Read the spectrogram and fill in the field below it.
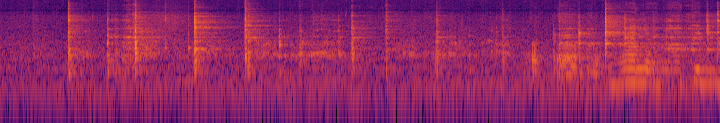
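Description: Seasoned mashed potatoes with salt, black pepper and oregano stirred in a pot, giving a run of close scraping strokes and utensil knocks against metal at an uneven rhythm, with no talk.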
